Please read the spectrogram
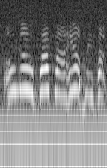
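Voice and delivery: very high, shrill cartoon damsel cry. Retelling the cartoon where she is taken and cries for Popeye, Olive Oyl voice. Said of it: "That's my best olive oil voice".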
